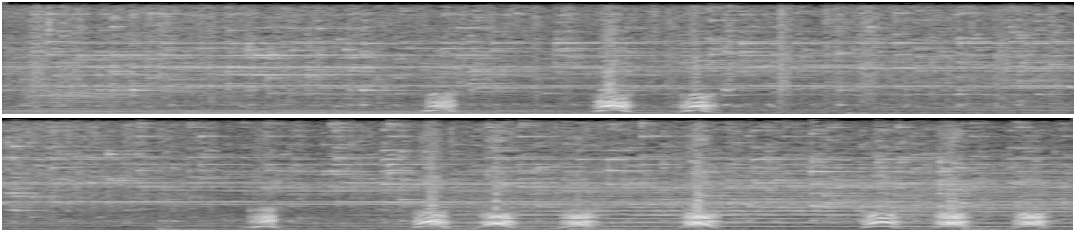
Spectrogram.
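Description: Maremma sheepdogs barking: three barks about two seconds in, then a quicker run of barks from about five seconds on. This is livestock guardian dogs raising the alarm at approaching danger.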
